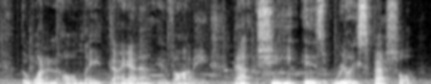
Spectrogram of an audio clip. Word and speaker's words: Evoni: I've been saying it wrong on our thing. I was saying Evoni. It's Evoni? Yes.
